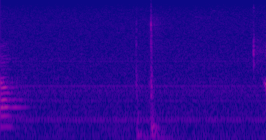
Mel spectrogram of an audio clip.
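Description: A single sharp computer-mouse click with a low thump about a second in, followed by a smaller tick near the end, over a faint steady hum.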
